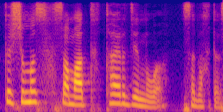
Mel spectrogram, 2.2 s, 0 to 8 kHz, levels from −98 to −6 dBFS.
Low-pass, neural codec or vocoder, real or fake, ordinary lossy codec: 7.2 kHz; codec, 16 kHz, 1 kbps, FunCodec, trained on Chinese and English, 50 frames a second; fake; none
